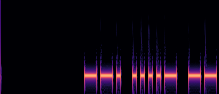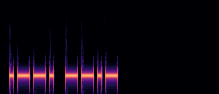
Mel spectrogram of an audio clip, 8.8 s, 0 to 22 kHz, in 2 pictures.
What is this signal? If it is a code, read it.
Morse code, heard as a keyed tone, about 16 wpm, 700 Hz. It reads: G4MPQ
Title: DXCC-100 Call Signs - 5 Characters - Repeated 3x - 15wpm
